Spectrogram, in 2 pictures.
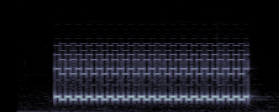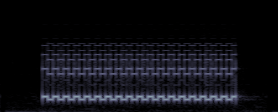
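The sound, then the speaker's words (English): A landline telephone rings twice, each ring a steady warbling trill of about two seconds with a short pause between, loud with no voices. “I'll never forget, I picked up the phone and it was my agent.”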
